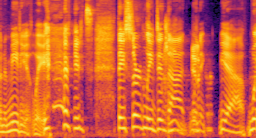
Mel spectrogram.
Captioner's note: laugh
